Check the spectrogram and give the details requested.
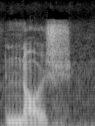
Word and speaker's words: Nagy: Been pronouncing that name wrong, but I apologise. Adam Noj.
